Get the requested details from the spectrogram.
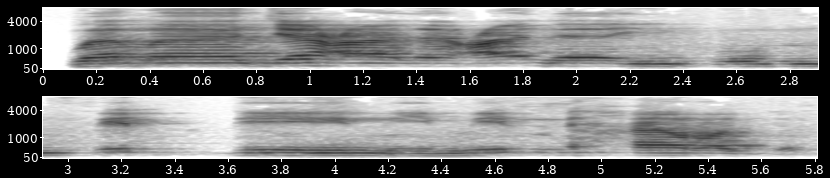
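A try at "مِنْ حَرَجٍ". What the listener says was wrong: Min haraj. Iya, jangan dikol-kolah minnya. Min haraj.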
